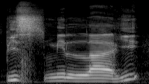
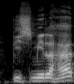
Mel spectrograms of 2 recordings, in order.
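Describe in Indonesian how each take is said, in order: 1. Kata ini berakhir dengan vokal i. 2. Kata ini berakhir tanpa vokal. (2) "tidak boleh"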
